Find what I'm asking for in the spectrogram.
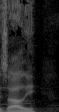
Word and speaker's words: Xalyli: Shout out to my boy Zali. Zali's it's spelled X-A-L-Y-L-I, or you can call him Zali Unknown, whatever you want to say, but however you want to say it.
